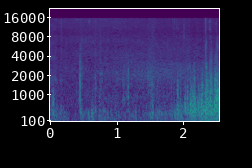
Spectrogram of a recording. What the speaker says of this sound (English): so windy out here. It's really windy.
